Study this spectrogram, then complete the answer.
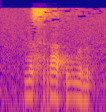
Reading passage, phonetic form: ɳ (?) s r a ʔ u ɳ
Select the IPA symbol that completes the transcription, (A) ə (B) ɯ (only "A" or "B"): A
